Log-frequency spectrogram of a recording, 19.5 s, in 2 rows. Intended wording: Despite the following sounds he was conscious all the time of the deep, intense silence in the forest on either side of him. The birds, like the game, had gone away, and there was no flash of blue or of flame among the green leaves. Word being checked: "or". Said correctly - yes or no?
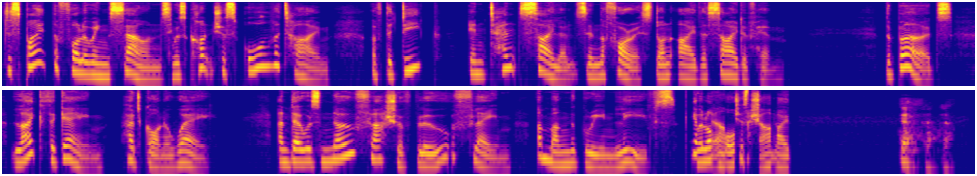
no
